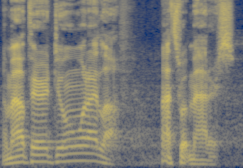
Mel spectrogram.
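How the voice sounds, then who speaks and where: An actor playing an easygoing, dryly wry freelancer pilot in casual video game dialogue. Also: male voice, mid-range voice, very animated, brisk, sharp tone, a little hiss or hum. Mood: warm, casual.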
